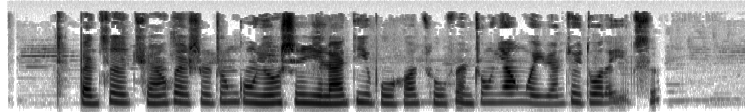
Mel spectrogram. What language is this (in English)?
Chinese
